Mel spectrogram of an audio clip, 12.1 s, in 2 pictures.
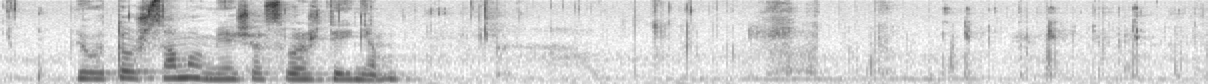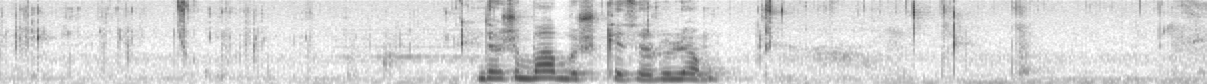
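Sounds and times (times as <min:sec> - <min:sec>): person biting and chewing dumpling: 0:00.0 - 0:00.4, 0:02.1 - 0:08.4, 0:09.8 - 0:12.0.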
